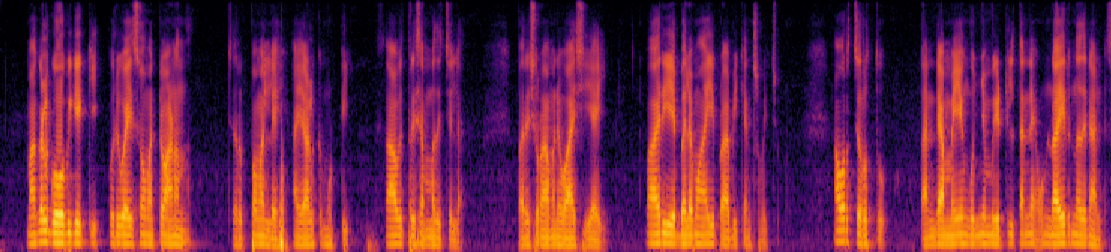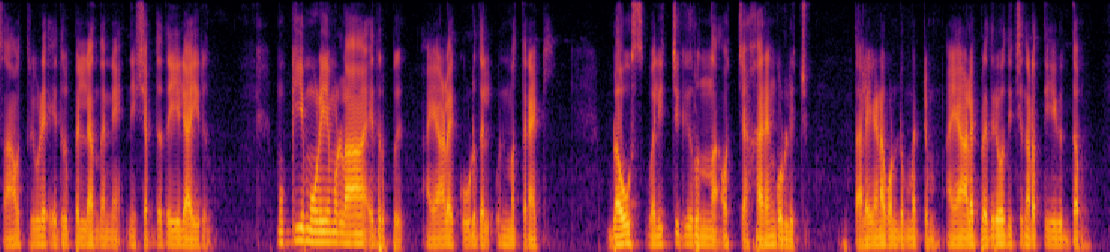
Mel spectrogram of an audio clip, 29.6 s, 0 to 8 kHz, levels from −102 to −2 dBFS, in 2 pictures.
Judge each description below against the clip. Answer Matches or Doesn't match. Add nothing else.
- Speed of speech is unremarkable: Matches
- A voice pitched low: Matches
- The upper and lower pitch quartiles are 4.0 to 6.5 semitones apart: Doesn't match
